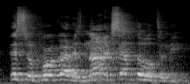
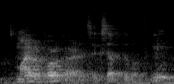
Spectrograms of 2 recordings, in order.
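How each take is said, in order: First: Mildly stern mother, emphatic; stern disapproval. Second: Low, soft, deadpan reply; offhand comeback. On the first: Mother to Moshe about report card, stern disapproval. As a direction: lay down the law to a child. Mother retells scolding her son. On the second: Young Moshe answers mother about report card, offhand comeback. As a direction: answer back quietly, fading away. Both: Retold or imitated.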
